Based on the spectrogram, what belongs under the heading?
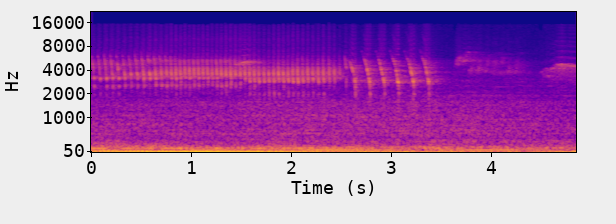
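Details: Canary giving a lively training song: a long, loud buzzy rattling trill, then a rapid run of about six downward-swept whistles and a few softer closing notes, with a persistent low hum in the background.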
